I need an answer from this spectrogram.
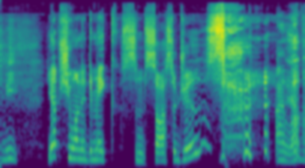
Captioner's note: laughs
